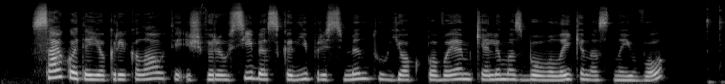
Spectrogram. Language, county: Lithuanian, Vilnius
